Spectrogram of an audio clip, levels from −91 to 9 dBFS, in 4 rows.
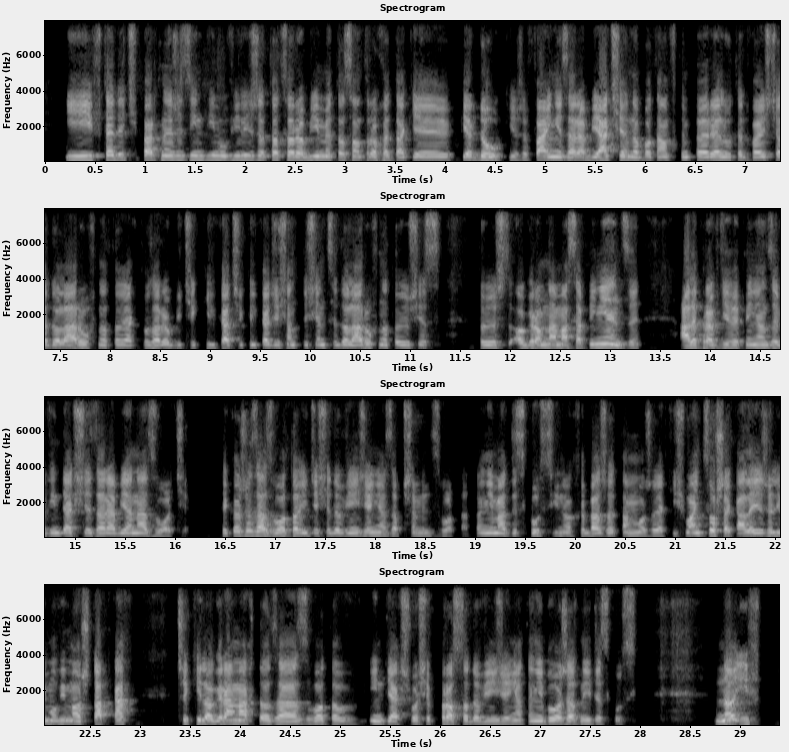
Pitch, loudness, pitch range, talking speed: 150 Hz, -26 LUFS, 135-170 Hz, 210 wpm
